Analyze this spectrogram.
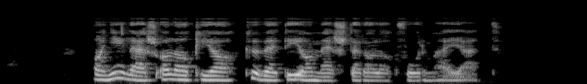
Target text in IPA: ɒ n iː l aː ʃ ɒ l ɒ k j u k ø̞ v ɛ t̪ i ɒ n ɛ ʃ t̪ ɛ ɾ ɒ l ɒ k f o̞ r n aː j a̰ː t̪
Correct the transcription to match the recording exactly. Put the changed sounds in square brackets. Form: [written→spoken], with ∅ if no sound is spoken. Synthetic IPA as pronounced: ɒ [n→ɲ] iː l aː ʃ ɒ l ɒ k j [u→ɒ] k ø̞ v ɛ t̪ i ɒ [n→m] ɛ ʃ t̪ ɛ ɾ ɒ l ɒ k f o̞ r [n→m] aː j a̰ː t̪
